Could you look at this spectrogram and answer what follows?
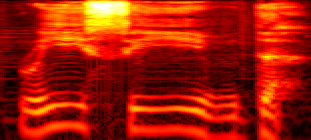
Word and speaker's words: received: en inglés es received no se pronuncia ninguna e en esta palabra solo lleva dos sonidos vocales y son de la i larga received received y usaremos el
